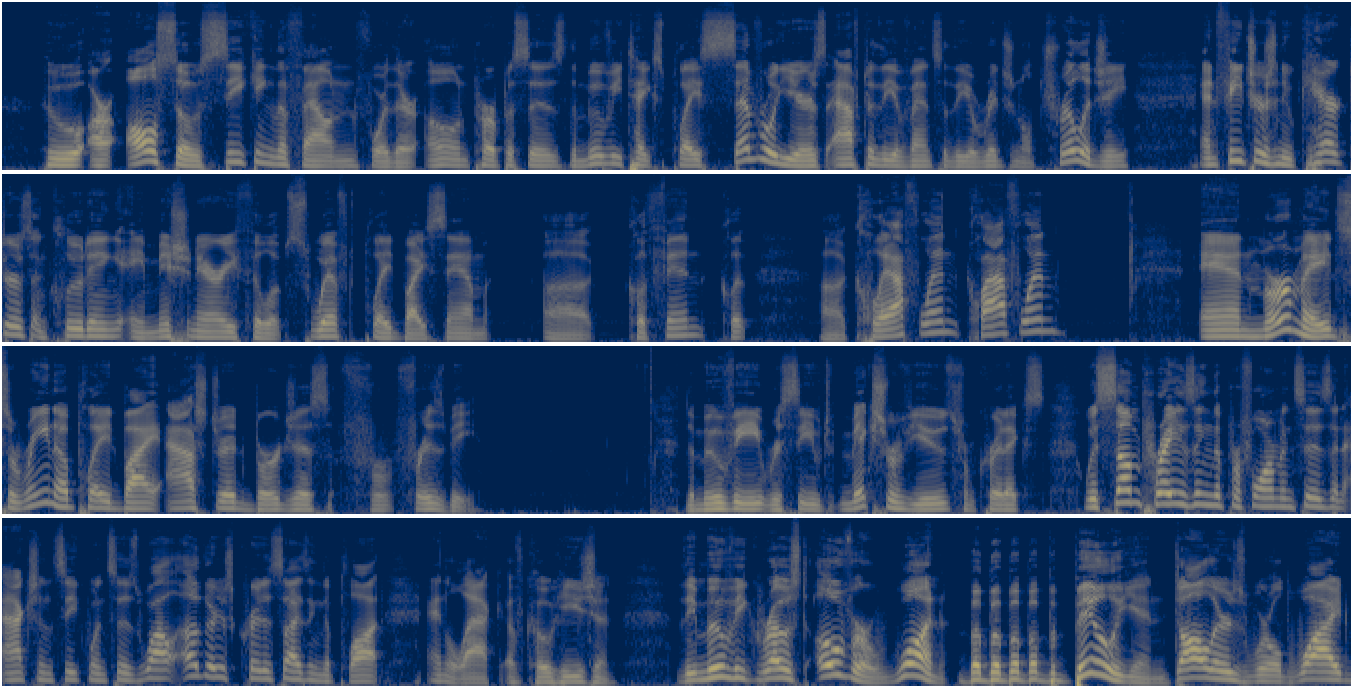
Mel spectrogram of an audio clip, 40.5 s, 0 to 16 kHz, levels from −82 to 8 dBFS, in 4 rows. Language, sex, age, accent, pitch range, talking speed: English, male, 40-59, American, 110-160 Hz, 115 wpm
